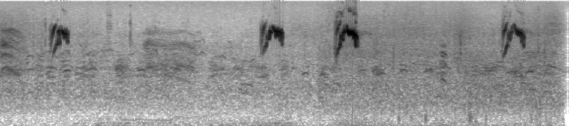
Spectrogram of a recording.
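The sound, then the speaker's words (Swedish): Four short, high, wagtail-like flight calls, given as the bird flew off, with a clear rolling, burred r-quality, less deep and more widely spaced than a citrine wagtail's, spaced irregularly over about five seconds. They stand out clearly above a faint, low background rumble. “Ja men, ja, men det där är ju ja, ett, ett perfekt fälldäggläte. Det är, eh, är tydligt R-ljud och eh, om man jämför med citronärla så är det ju inte lika djupt tycker jag och det är liksom glesare mellan tillslagen.”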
